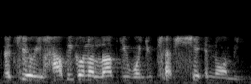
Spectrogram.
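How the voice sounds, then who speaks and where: On a jail phone call, an American man who is detained delivers an impassioned, slang-heavy monologue full of emphatic repetition and rhetorical questions. His voice is high-pitched with a breathy edge, very animated and racing.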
